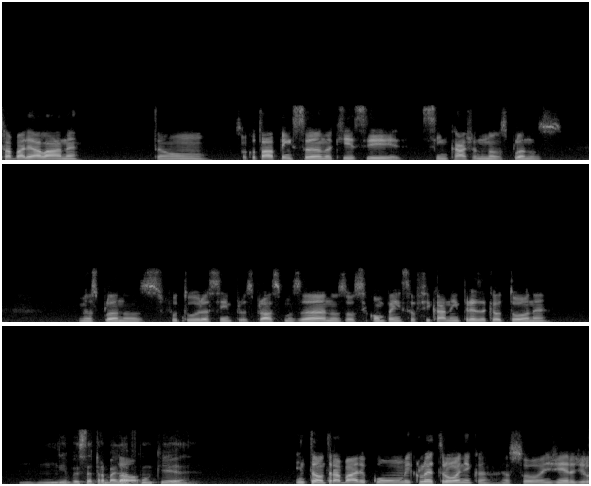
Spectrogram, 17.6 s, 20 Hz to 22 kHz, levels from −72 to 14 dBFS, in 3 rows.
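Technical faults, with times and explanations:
Nothing stood out on listening to this speech, which comes through the call's usual microphone processing with its top end stopping at 8 kHz.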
